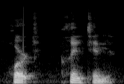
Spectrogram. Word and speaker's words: Port Clinton: And you know how we pronounce it? Port Clinton.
